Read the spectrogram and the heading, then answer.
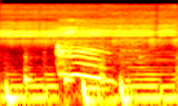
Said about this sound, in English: it's the song of the cicada, right?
